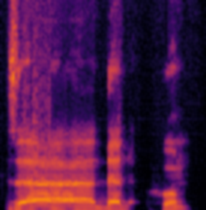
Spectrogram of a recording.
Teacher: Za itu dibaca dengan mad asli dua harakat kerana alif ada selepasnya.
